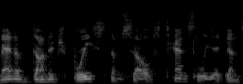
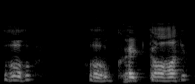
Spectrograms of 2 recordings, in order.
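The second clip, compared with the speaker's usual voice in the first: slow, strained, higher moaning cry; a man undone by what he saw; terrified moan; 7 semitones higher, 8 dB louder, slower than usual. A narrator's reading. Shaken farmer moaning to the crowd in terror. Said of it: "moan half inaudibly".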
